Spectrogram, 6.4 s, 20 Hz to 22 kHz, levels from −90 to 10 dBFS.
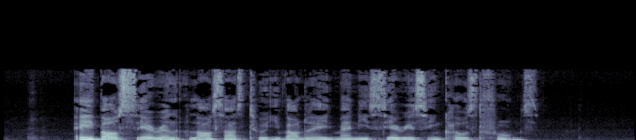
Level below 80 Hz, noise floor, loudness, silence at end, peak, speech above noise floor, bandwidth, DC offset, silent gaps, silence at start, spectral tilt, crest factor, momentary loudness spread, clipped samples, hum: -46 dBFS; -66 dBFS; -19 LUFS; 1 s; -2 dBFS; 47 dB; 11.5 kHz; under 0.1%; none; 0.75 s; -5 dB/octave; 20 dB; 11 LU; under 0.1%; none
